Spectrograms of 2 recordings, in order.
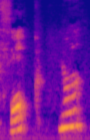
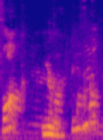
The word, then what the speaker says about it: Faulkner: Is it Faulkner or Faulkner? Listening to him, because there's recordings, there's no L there in his pronunciation.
